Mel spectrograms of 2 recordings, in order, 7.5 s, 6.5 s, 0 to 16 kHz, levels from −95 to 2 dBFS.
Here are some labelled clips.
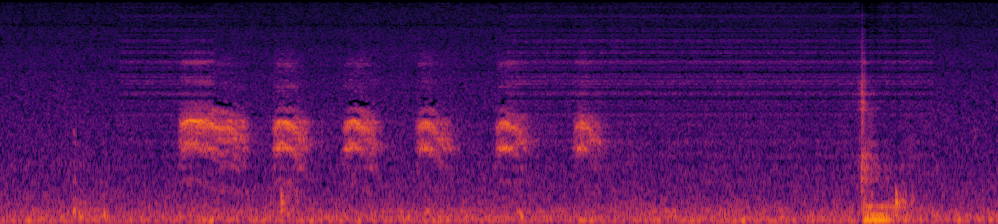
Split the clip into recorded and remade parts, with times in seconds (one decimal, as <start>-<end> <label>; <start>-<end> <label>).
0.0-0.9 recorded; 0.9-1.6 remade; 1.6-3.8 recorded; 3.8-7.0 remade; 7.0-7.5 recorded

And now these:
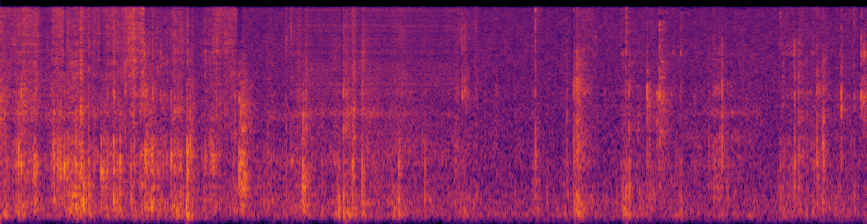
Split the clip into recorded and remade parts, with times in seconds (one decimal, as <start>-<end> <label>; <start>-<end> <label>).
0.0-2.2 recorded; 2.2-3.4 remade; 3.4-6.5 recorded

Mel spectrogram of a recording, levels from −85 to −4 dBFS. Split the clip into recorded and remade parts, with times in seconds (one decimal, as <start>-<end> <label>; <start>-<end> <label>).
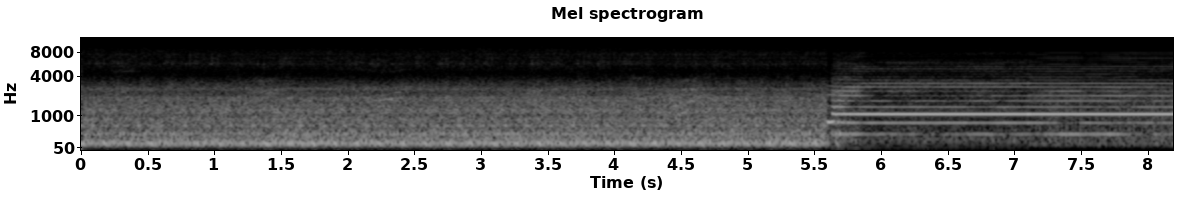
0.0-1.4 recorded; 1.4-1.9 remade; 1.9-3.9 recorded; 3.9-7.1 remade; 7.1-8.2 recorded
